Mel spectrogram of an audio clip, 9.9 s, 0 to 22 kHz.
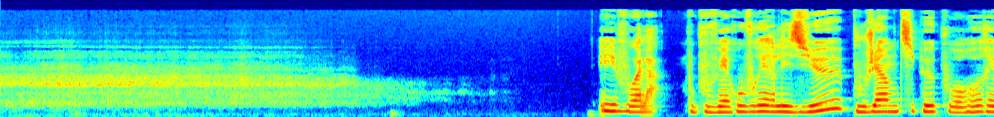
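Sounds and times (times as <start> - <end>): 
slow breath in through nose, out through mouth during a guided relaxation exercise: 0.0 - 5.3
speech: 6.0 - 9.9.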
